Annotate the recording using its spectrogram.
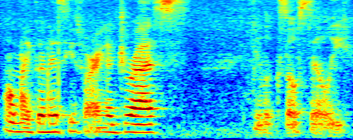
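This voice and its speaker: In a small indoor room against a brick-patterned wall, a teacher in her thirties reads a picture book aloud expressively, explaining it simply and asking young children questions. Her lowish voice is gravelly and level in tone, delivered at normal speed. The background is noisy.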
